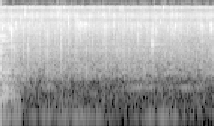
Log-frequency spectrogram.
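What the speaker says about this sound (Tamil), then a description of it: "வரமிளகா போட்டு நல்லா இப்படி வணக்கி விடுங்க." Dried red chillies sizzle steadily in hot oil while being sautéed for a hotel-style duck curry, a close, continuous frying crackle with light stirring and no talk.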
